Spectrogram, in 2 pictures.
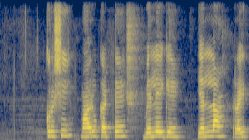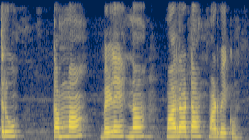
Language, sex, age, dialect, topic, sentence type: Kannada, female, 18-24, Central, agriculture, statement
